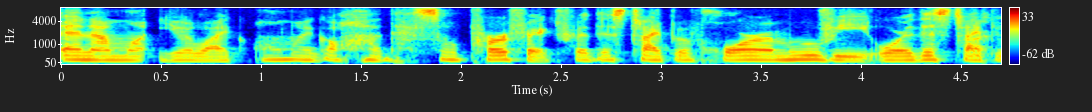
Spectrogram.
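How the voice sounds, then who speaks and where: Very deep, low pitch from a woman speaking at a fairly quick pace. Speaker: astrologer. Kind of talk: casual chat. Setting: radio show. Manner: loud; animated.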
